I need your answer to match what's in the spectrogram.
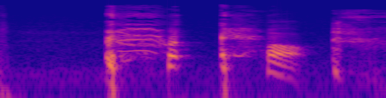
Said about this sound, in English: What's going on? I haven't been doing anything that should be causing this cough.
